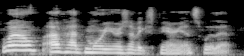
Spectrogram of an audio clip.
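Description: A woman's voice: mid-range voice, normal speed, gravelly, a little hiss or hum. A woman French teacher, a podcast guest, telling classroom stories in casual chat and laughing often. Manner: animated storyteller, laughs often.

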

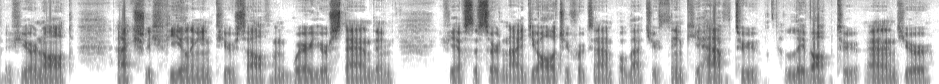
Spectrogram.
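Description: A man with a very low, deep voice talks through relationship advice in an earnest, explanatory way. The sound is dry and close, with no room around it. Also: dry recording. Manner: earnest, explanatory, laughs easily. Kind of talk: conversational interview answer.

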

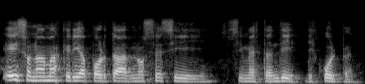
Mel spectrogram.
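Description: A man from Tucumán with an Argentine accent, calling in by phone and giving a reflective, halting comment. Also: fairly high pitch. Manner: hesitant, halting with restarts, reflective. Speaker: caller. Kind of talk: casual call-in comment.

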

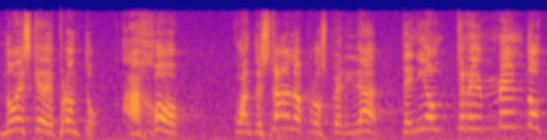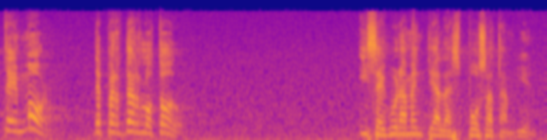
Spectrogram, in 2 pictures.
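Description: A male preacher delivering a sermon, animated, calling listeners brother and acting out voices. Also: very high-pitched, moderate pace, slight background noise.

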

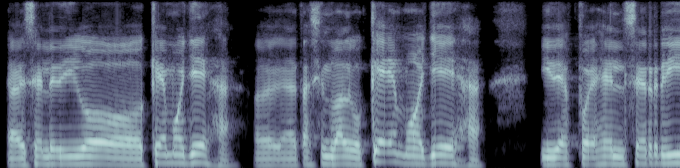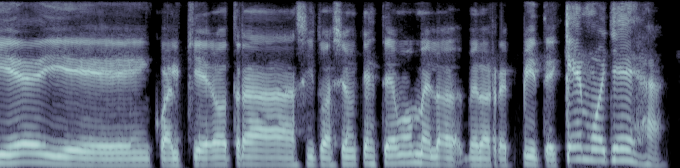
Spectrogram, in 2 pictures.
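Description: A man's voice: medium pitch, fairly even intonation, moderate pace, few pauses, clear, resonant tone, no room sound. A Venezuelan man in his thirties answers interview questions over a muffled, lo-fi call line. The sound is dry and close, with no room around it. He talks earnestly and hesitantly, often repeating a word before he goes on. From Venezuela, Zulia. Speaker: interview guest. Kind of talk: casual remote interview. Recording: dry, dull lo-fi call audio.

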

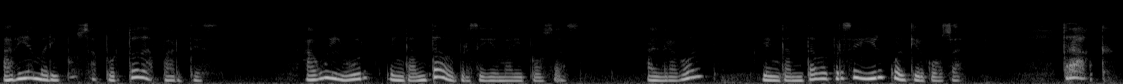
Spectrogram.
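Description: A woman reads a picture book to a child, pausing to quiz them patiently. Her voice is very dark and mellow at an ordinary pitch. The recording is slightly dull and lo-fi. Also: animated. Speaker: storyteller reading to a child. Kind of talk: picture book read aloud.

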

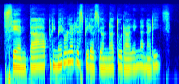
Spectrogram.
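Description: A woman leading a guided meditation as instructor, giving calm, soothing, measured instructions with long pauses. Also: lowish voice.

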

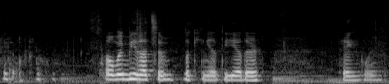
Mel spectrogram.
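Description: A woman's voice: mid-range voice, flat delivery, normal speed, gravelly, highs cut off, soft background music. A woman reading a picture book aloud and chatting about the pictures. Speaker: storytime reader.

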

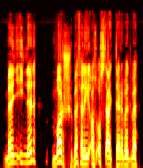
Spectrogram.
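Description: A man reading a story aloud, voicing an angry, stout deputy headmaster who shouts orders. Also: on the high side, no echo, clean studio sound, voice pushed up, natural voice. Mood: angry shouting.

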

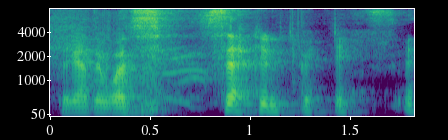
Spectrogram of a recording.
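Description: A man's voice: fairly high pitch, steady tone, normal speed, fairly bright tone. A man co-hosting a casual movie podcast, joking, swearing and laughing often. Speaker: podcast co-host.

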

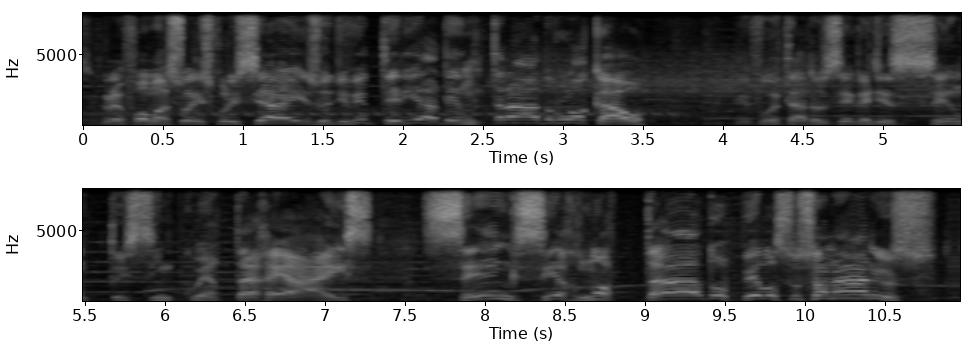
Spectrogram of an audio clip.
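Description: A man's voice: high voice, unhurried, faint music behind. A Brazilian man reading a scripted radio police-news bulletin as the reporter.

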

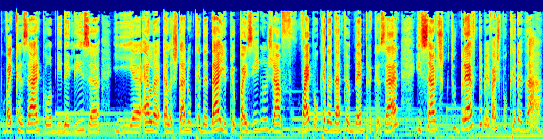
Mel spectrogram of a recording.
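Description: A tender old grandmother, as a woman storyteller puts her on, speaks, gentle and coaxing. Her voice sits fairly high and soft. Faint music plays under the storybook. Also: normal speed, natural voice. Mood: soothing.

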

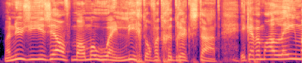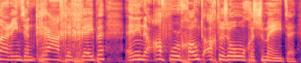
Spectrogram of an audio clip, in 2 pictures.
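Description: A man's voice: high voice, normal speed, no echo, studio quality, voice pushed up, close to an everyday voice. A man voicing a furious burly mason. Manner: shouting, indignant. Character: burly angry male mason, hot-tempered.

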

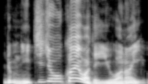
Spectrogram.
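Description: Lively young man teasing his co-host. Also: medium pitch, a little fast. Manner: teasing, animated, quotes in mock dialect. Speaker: podcast co-host. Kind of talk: casual radio chat.

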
